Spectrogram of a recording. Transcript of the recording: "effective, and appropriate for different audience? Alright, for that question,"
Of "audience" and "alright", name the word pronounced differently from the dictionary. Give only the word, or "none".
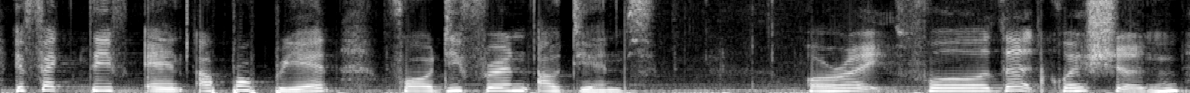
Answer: none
